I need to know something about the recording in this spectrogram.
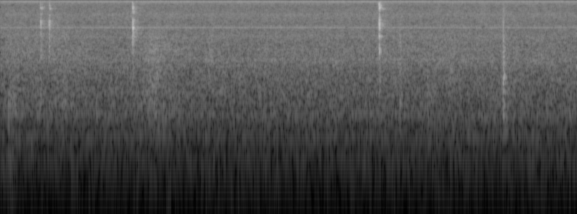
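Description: Computer mouse clicking: about four faint, separate clicks spread over a few seconds, over steady low room hiss.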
